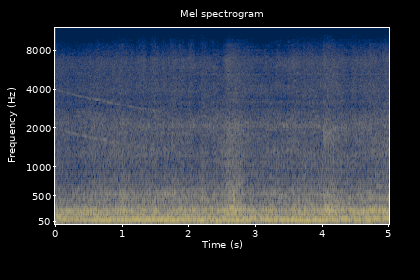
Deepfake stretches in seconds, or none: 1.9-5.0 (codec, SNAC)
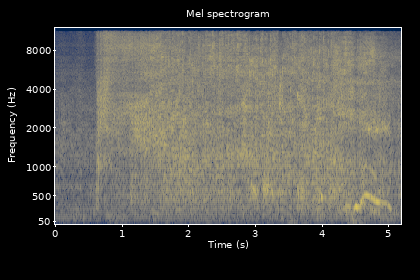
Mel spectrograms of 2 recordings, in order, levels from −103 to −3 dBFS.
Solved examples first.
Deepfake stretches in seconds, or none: 0.0-1.4 (codec, SNAC)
